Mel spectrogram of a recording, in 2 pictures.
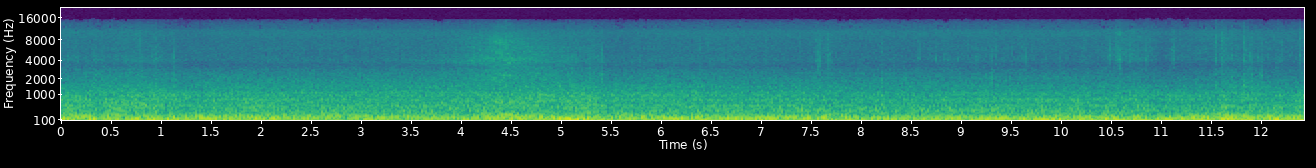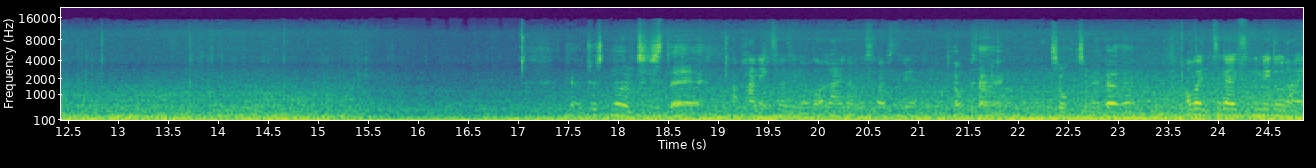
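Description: A car engine hums and wind rushes past.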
